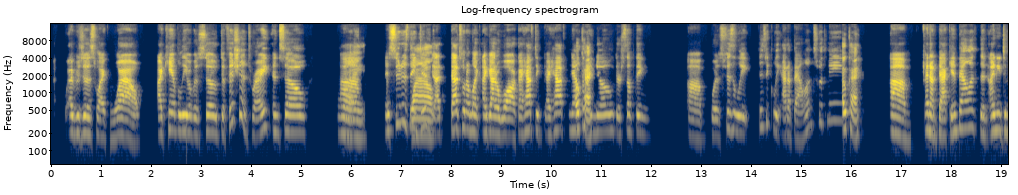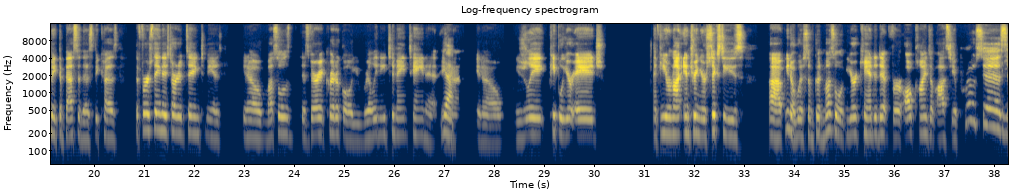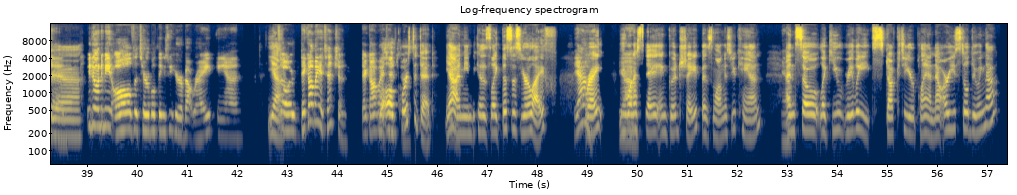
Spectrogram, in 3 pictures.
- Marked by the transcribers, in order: "physically-" said as "physally"
- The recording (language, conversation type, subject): English, advice, How can I build on a personal achievement?
- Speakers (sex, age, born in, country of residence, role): female, 40-44, United States, United States, advisor; female, 60-64, United States, United States, user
